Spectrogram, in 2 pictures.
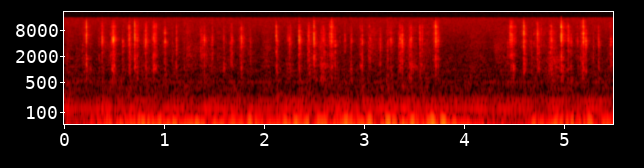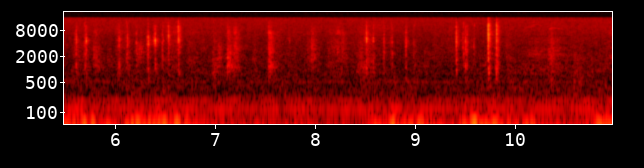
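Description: Typing on a computer keyboard: a quick, irregular run of key clicks that thins out for a moment about seven seconds in, then picks up again, over a steady low electrical hum.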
